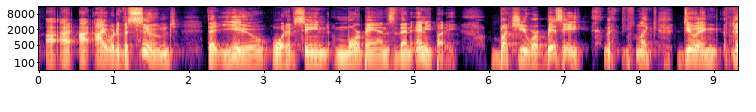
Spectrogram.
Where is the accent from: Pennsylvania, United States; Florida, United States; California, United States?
Pennsylvania, United States; Pittsburgh; moved away as an adult; now in Los Angeles, United States; I grew up in Pittsburgh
